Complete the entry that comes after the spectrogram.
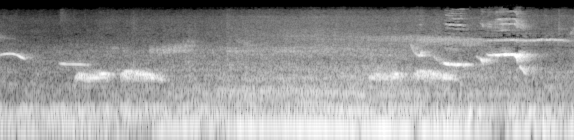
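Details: Black-naped oriole giving soft fluty whistled notes in pairs, with a few thin higher whistles from another bird and steady low rumbling noise underneath.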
